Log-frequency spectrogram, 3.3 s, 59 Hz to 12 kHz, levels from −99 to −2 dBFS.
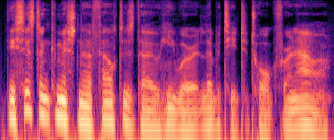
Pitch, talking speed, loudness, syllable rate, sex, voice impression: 105 Hz, 270 wpm, -18 LUFS, 7.0 syllables/s, male, masculine, adult-like, slightly thick, tensed, slightly dark, soft, fluent, cool, calm, slightly mature, friendly, reassuring, wild, kind, modest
